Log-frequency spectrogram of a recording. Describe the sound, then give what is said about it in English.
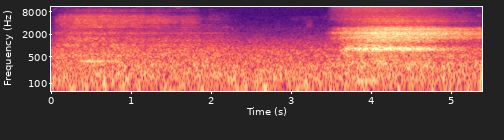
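Slow, deep breathing during a guided breathing exercise. A long, soft airy breath is followed by a brief near-silent pause, then a louder, fuller breath, with no voices. “Deep breath in. Slow breath out. Three more like that.”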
